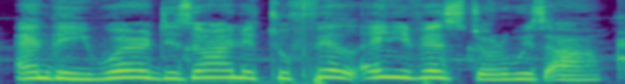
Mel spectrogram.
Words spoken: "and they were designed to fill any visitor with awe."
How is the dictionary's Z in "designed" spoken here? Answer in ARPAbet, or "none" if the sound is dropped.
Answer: Z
